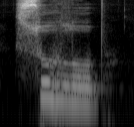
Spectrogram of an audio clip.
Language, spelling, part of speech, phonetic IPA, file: Ukrainian, суглоб, noun, [sʊˈɦɫɔb], Uk-суглоб.ogg
- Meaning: joint (between bones)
